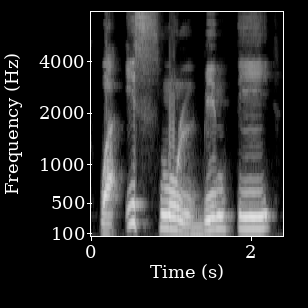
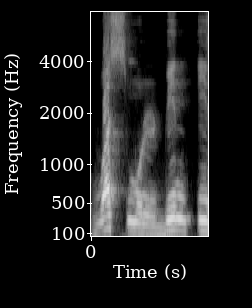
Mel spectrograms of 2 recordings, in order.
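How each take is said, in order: First: A glottal stop is pronounced before ismul. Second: The glottal stop is dropped, linking into wasmul. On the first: The speaker calls it wrong. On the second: The speaker calls it right. "seakan-akan hamzanya tidak dibaca"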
